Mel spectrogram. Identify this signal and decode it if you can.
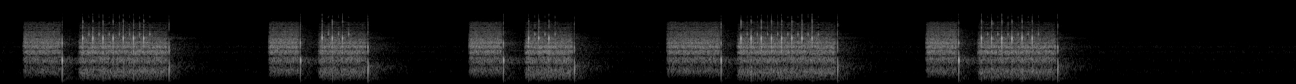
Pulse dialling, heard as a rotary dial, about 10 pulses a second. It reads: 7 3 3 8 6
